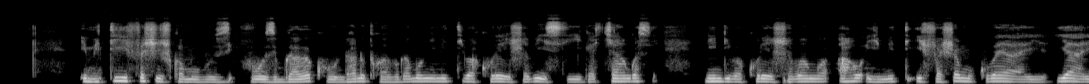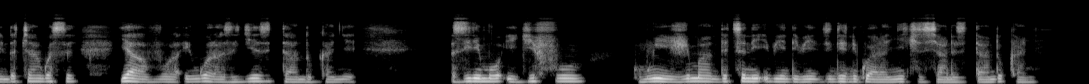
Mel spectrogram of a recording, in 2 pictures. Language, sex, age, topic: Kinyarwanda, male, 18-24, health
